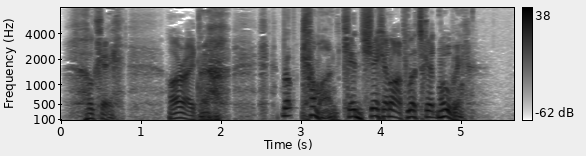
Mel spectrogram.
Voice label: revive friend, left4dead2 survivor voice namvet; source engine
